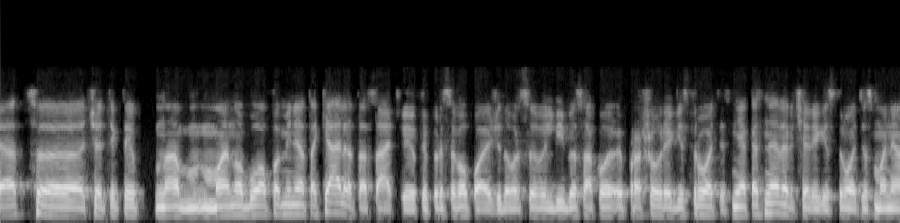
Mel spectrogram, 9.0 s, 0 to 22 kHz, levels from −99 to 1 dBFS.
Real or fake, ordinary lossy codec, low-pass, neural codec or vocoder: real; AAC, 48 kbps; 7.2 kHz; none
